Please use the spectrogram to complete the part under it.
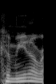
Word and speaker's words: Camino: Wait, Camino rhymes with Tamino.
